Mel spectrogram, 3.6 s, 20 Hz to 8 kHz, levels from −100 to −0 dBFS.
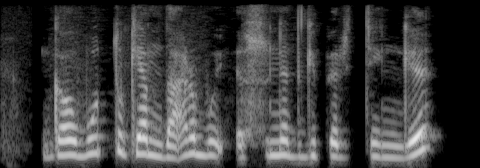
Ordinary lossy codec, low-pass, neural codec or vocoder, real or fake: MP3, 64 kbps; 7.2 kHz; none; real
